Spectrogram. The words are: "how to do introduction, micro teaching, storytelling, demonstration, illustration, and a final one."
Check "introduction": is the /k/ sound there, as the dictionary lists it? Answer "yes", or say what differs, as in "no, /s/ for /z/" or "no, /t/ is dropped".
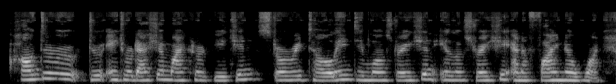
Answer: yes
